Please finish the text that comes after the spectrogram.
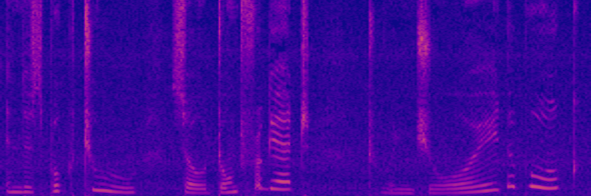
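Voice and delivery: gentle cartoon bear voice; lightly voiced Pooh Bear. Pooh introduces the teacher.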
